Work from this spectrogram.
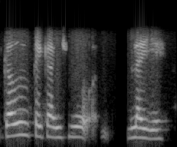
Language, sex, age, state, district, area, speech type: Manipuri, female, 30-45, Manipur, Kangpokpi, urban, conversation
